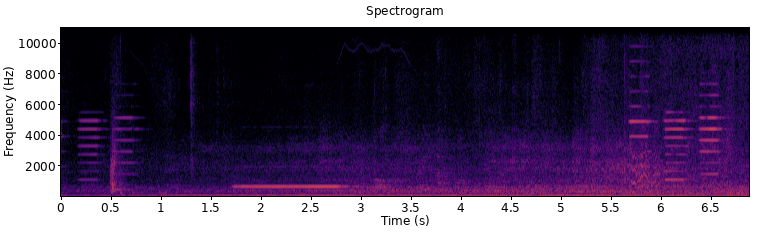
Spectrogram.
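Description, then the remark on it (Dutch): An IV infusion pump beeps: a short electronic bleep, then a sustained steady tone, and a cluster of bright repeated beeps near the end, all over a low, constant background rumble. “Dit is dus het piepgeluid”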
